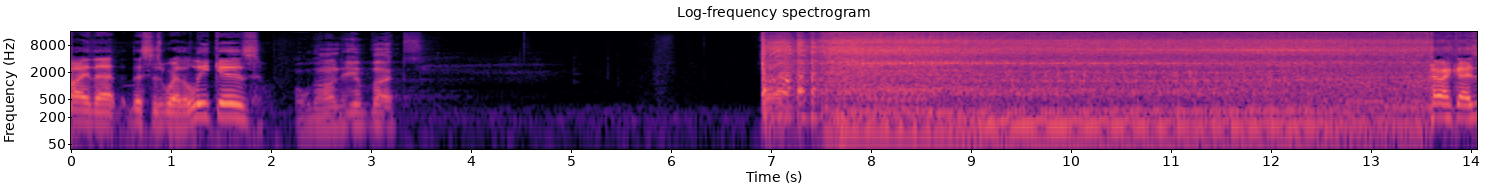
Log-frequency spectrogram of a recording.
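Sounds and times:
car engine starting and idling: 6.9s - 14.0s.

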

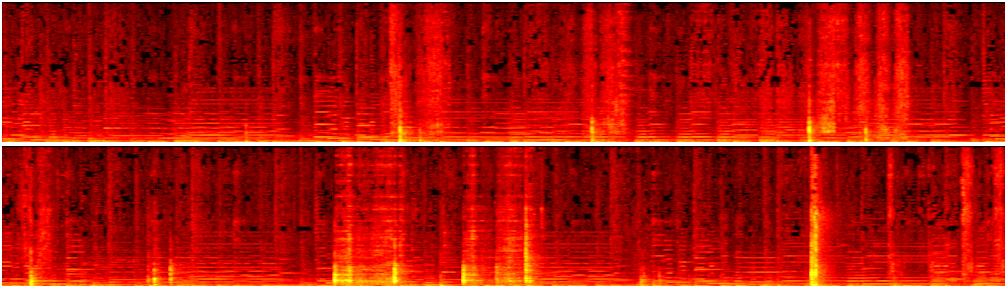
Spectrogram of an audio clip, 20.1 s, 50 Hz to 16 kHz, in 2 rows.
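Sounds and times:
knife knocking on wooden board: 2.4s - 2.7s, 3.9s - 4.5s, 7.8s - 9.0s, 10.2s - 10.6s, 11.4s - 12.1s, 13.4s - 15.6s, 16.3s - 17.1s, 18.0s - 19.1s
blade scraping across board: 3.8s - 4.5s, 5.3s - 6.4s, 7.5s - 9.2s, 10.3s - 10.6s, 11.5s - 11.9s, 13.3s - 15.6s, 18.1s - 20.0s
knife cutting tomato: 3.8s - 6.4s, 7.4s - 9.2s, 10.2s - 10.8s, 11.4s - 12.1s, 13.3s - 15.6s, 18.0s - 20.0s.

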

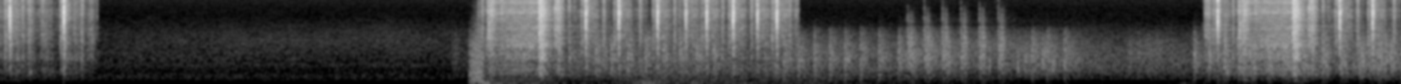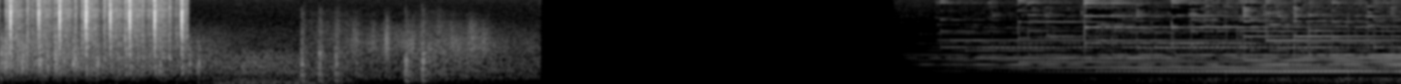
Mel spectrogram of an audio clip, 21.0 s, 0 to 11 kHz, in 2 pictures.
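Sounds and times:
typewriter keys clattering: 0.0s - 0.7s, 3.6s - 6.0s, 9.1s - 11.9s.

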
